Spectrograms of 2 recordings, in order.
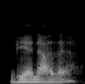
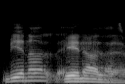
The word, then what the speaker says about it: Biennale: Drumming up support, I suppose, for next year's Biennale. Biennale. Biennale. We're going to say it right.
